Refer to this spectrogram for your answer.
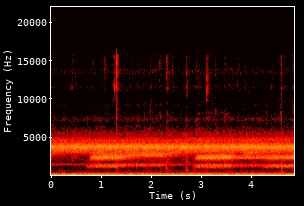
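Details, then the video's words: In steady rain, frogs give two sustained buzzy croaks lasting around two seconds each, one after another, over a persistent high-pitched hiss and low rumble. "Frogs in Rain 2 Hours of Frogs, Thousands of Frogs Singing"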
